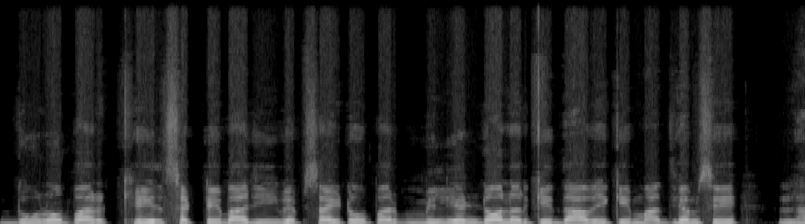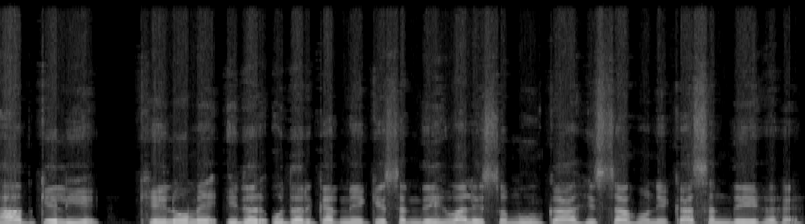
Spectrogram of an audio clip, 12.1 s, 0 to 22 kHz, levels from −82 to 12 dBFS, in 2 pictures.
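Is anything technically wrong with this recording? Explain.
Yes, there are two faults.

Throughout the clip there is sample clock jitter. The converter's clock wanders by something like 7 microseconds, so each sample is captured slightly early or late. The timing error turns into an amplitude error wherever the waveform changes fast, producing a fine hiss and grittiness roughly 30 dB below the speech. It thickens on loud syllables and sibilants and disappears in the pauses.

Pre-echo occurs twice, from 7.04 to 7.09 s, about 52 ms, and from 7.69 to 7.74 s, about 46 ms. In each case the codec's block held a sharp onset near its end, so the quantisation noise budgeted for the loud attack was spread across the quiet stretch before it. You hear a brief hiss rising just ahead of each attack, and the attack itself lands softened and smeared.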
